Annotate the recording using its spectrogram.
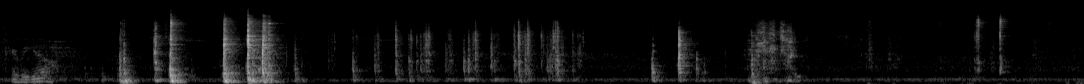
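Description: Knocks, clicks and scrapes of parts being handled as the belt-sanding assembly is worked loose from a Ridgid oscillating belt/spindle sander. The sander is switched off. The loudest knocks come between about one and three seconds in, and there is a rasping scrape near the end, over a faint steady hum.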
